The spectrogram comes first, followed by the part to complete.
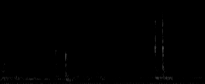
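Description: Near silence: room tone with a low steady hum, and two faint, sharp clicks close together about a second and a half in.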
